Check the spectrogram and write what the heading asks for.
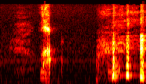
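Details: Young child saying "monster" has speech broken by short, abrupt catches, fitting hiccups.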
